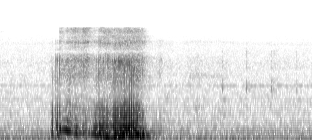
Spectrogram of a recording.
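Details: Sleeping Cavalier King Charles Spaniel named Rin, a flat-nosed breed that snores like a pug or bulldog, gives one loud, rattling snore lasting about a second, followed by quiet breathing indoors.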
